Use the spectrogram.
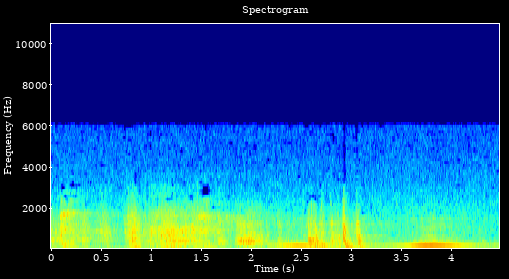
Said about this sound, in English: Sounds like a motor of some kind. It's Dr. Madeira's, probably.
